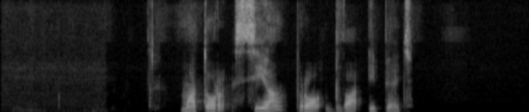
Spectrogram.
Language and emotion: Russian, neutral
